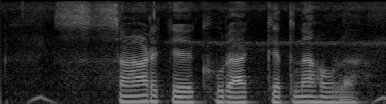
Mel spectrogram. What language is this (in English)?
Bhojpuri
